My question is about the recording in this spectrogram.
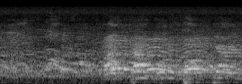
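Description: A man speaking into a microphone over a public-address system, quieter at first and louder from about a second in.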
